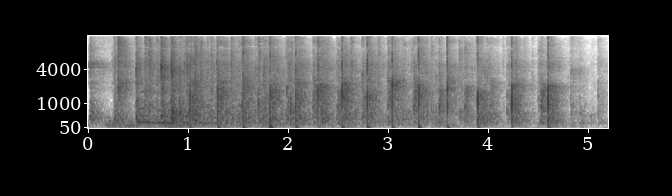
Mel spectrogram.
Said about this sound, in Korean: 우리 그냥 박수 한번.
